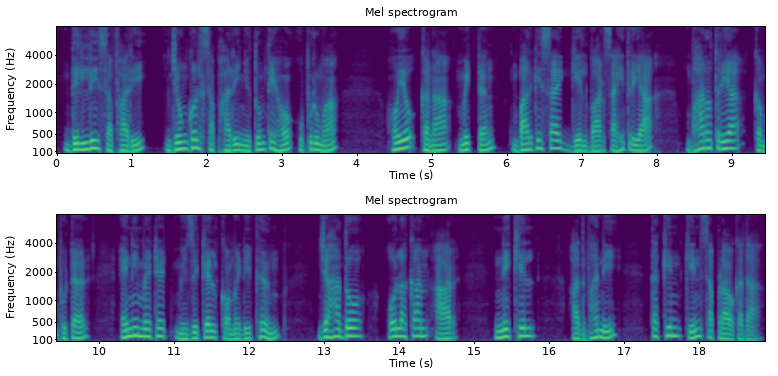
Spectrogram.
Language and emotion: Santali, neutral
